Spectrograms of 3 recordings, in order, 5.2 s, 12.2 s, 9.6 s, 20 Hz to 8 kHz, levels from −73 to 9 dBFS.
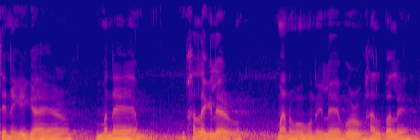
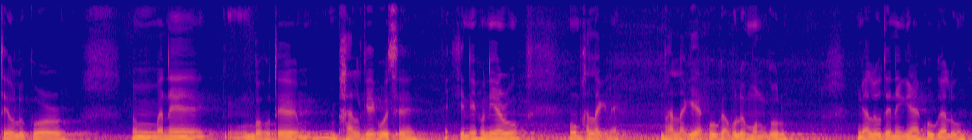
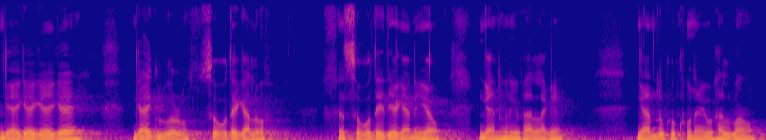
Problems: constant background noise, echo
